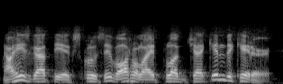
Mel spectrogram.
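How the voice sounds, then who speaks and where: American male radio pitchman, 1950s style, animated intonation, dull vintage recording. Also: quick pace, dry recording. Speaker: radio announcer and commercial pitchman. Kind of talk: 1950s scripted radio announcing and advertising.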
